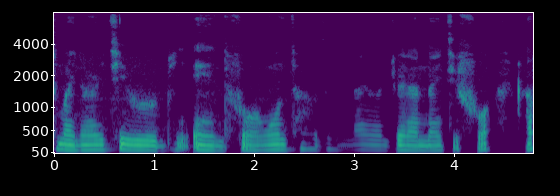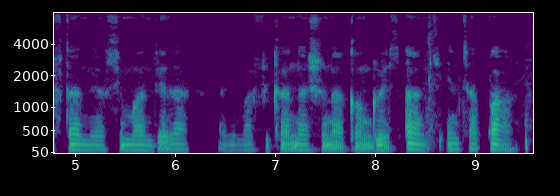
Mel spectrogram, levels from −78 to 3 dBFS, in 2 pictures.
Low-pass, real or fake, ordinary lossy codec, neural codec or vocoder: none; real; none; none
